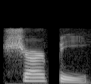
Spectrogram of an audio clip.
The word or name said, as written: sharpy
